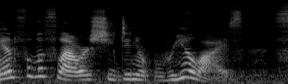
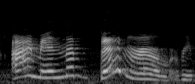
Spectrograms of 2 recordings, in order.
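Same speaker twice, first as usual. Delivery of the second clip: loud, odd, quavering, wobbly put-on old-woman voice; 6 semitones higher, 5 dB louder than usual. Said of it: "replied the wolf in a strange wobbly voice".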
